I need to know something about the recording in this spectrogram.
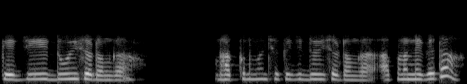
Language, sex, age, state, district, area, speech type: Odia, female, 18-30, Odisha, Bhadrak, rural, conversation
